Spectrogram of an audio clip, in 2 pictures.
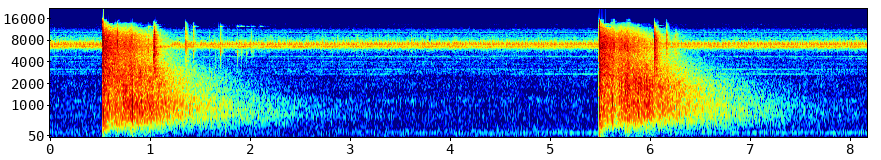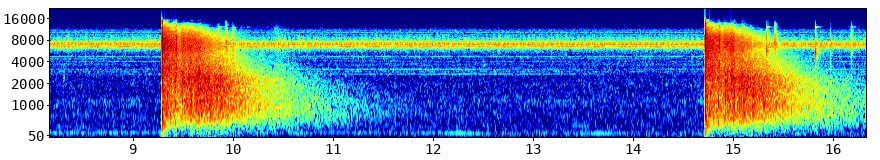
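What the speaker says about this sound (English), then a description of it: "next we're going to try the Ruger Mark IV on the cans there at 25 yards" Ruger Mark IV .22 rimfire pistol fired at cans 25 yards away outdoors, four separate sharp cracks spaced several seconds apart, each with a short ringing decay, steady insect buzz behind.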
